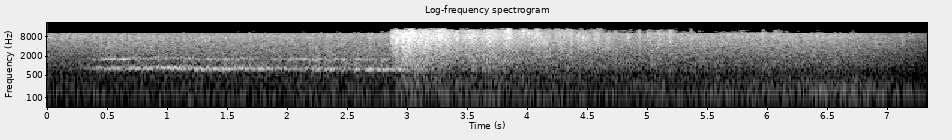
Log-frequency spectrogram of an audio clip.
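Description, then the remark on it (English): Heavy rain roars steadily and loudly throughout as a car drives back along a road, with a high tire-like squeal over it for the first few seconds before a sudden harsh burst of noise. No one speaks. “So I merged on an ocean of thoughts in my head and asked myself why I insisted on going back with so much rain.”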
